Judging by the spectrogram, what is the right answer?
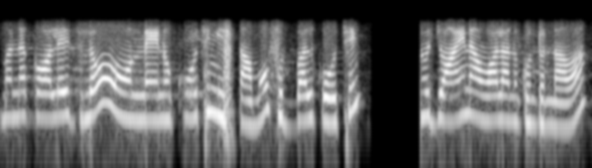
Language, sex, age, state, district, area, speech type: Telugu, female, 18-30, Andhra Pradesh, Sri Balaji, rural, conversation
